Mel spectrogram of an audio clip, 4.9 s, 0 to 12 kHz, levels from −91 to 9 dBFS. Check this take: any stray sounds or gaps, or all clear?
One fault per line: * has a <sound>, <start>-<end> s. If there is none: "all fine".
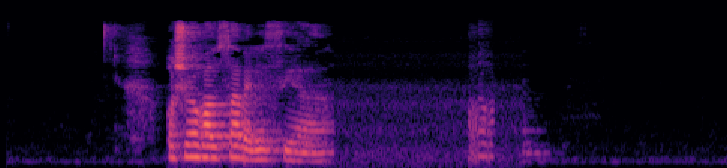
* has a laugh, 3.1-3.3 s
